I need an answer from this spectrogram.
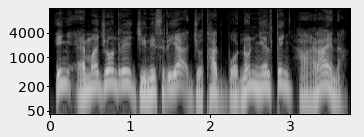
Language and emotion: Santali, surprised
